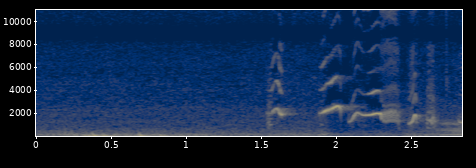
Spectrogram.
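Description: A cockatiel gives a quick run of clear whistled notes, some rising and some sliding down, after a stretch of low room noise and a person speaking.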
